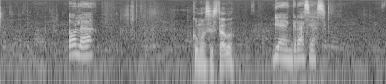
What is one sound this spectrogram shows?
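A young woman speaks calmly and nearby.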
